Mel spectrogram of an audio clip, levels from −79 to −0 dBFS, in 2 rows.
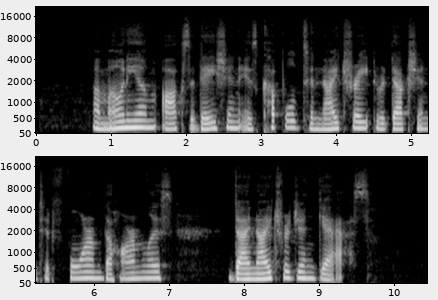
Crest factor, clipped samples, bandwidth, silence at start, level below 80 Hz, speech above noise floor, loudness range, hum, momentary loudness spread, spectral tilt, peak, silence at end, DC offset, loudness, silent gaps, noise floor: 16 dB; under 0.1%; 12 kHz; 0.75 s; -56 dBFS; 54 dB; 3 LU; none; 11 LU; -7.5 dB/octave; -2 dBFS; 0.8 s; under 0.1%; -18 LUFS; none; -72 dBFS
